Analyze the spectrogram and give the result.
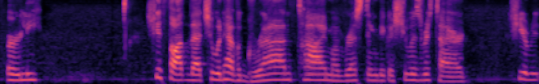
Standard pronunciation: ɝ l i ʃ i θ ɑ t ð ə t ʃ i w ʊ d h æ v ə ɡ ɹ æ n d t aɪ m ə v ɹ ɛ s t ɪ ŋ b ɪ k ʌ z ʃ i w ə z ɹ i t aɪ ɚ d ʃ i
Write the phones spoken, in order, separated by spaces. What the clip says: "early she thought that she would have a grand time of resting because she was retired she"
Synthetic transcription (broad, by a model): ɝ l i ʃ i θ ɑ t ð ə t ʃ i w ʊ d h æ v ə ɡ ɹ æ n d t aɪ m ə v ɹ ɛ s t ɪ ŋ b ɪ k ʌ z ʃ i w ə z ɹ i t aɪ ɚ d ʃ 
